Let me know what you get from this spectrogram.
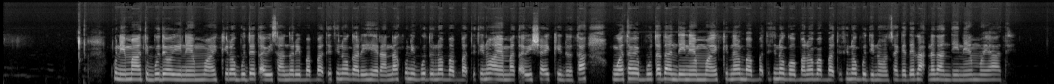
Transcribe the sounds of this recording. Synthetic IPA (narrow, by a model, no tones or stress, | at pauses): kʊnɪmaːt̪ɪbʊd̪ɛwɔjɪneːmːɔɐɪkːɪɾɔbʊd̪ɛt̪ʼɐwɪsɐnd̪ɔɾɪbɐbːɐt̪ʼːɪt̪ɪnɔɡɐɾiheːɾɐnːɐkʊnɪbʊd̪ɪnɔbɐbːɐt̪ʼːɪt̪ɪnɔɐjmːɐt̪ʼɐwɪʃːɐɪkːɪd̪ɔt̪ɐwɐt̪ɐwɛbuːt̪ʼːɐd̪ɐnd̪ineːmːɔaɪkːɪnɐnbɐbːɐt̪ʼːɪt̪ɪnɔɡɔbːɐnɔbɐbːɐt̪ʼːɪt̪ɪnɔbʊd̪ɪnoːnsɐɡɛd̪ɛlɐʔnɐd̪ɐnd̪iːneːmːɔjaːt̪ɛ̥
